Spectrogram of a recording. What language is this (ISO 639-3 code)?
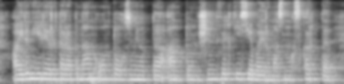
kaz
